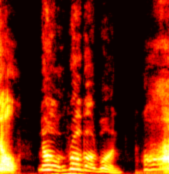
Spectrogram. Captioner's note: shouting to her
